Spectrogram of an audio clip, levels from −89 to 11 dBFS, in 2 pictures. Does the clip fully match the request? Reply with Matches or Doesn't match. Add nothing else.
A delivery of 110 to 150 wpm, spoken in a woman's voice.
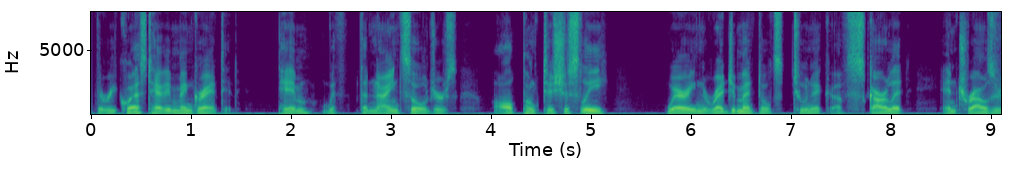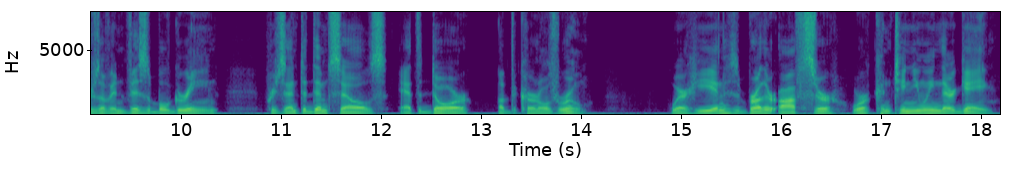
Doesn't match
